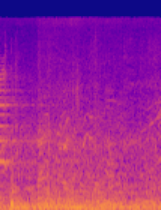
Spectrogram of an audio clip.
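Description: Faint shouts and calls from players on a soccer field over a steady low rumble, with one sharp thump just after the start.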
